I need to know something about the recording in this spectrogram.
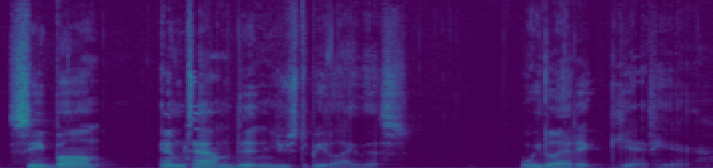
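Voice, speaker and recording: A man's voice: sits low, expressive, unhurried, gravelly, dark tone, heavily acted. A man voicing a laid-back, persuasive Southern crew leader with a Southern US accent in a crime story. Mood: confiding, easygoing. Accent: American South. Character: smooth-talking Southern crew leader, amused, folksy.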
